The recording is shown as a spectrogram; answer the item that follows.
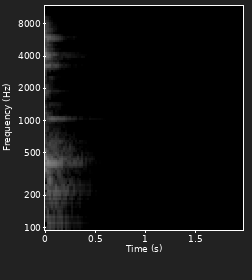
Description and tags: Cowbell of God Tube Lower 002
cowbell, god, home, metalic, record, trash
